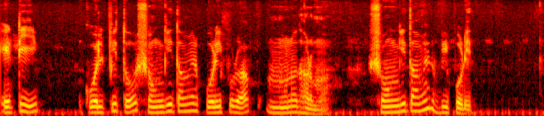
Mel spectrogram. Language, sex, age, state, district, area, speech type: Bengali, male, 30-45, West Bengal, North 24 Parganas, urban, read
